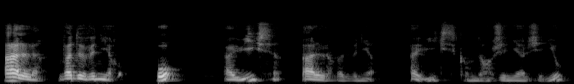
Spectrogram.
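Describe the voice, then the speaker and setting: A primary school teacher with a slightly husky, lowish voice and big pitch swings gives a recorded lesson to young children. He goes slowly and patiently, spelling words letter by letter and checking in often, in slightly dull, lo-fi sound.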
